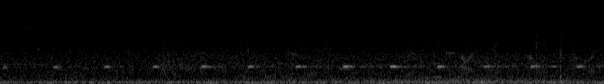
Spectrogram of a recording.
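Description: A bird repeating one short, single-pitched note about twice a second, steady and even, over a low continuous rush of surf.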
